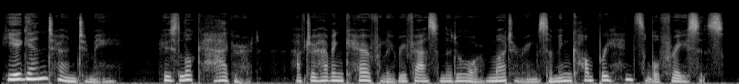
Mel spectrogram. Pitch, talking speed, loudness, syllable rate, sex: 160 Hz, 145 wpm, -20 LUFS, 5.7 syllables/s, female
